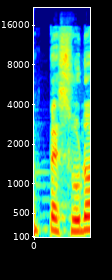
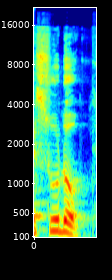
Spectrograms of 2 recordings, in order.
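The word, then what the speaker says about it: pseudo: और जो ये शब्द है ना यहां पर पी एस ई यू डी ओ इसको हम पसूडो नहीं बोलेंगे। यहां पर पी साइलेंट होता है। इसको हम प्रोनाउंस करेंगे सूडो।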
